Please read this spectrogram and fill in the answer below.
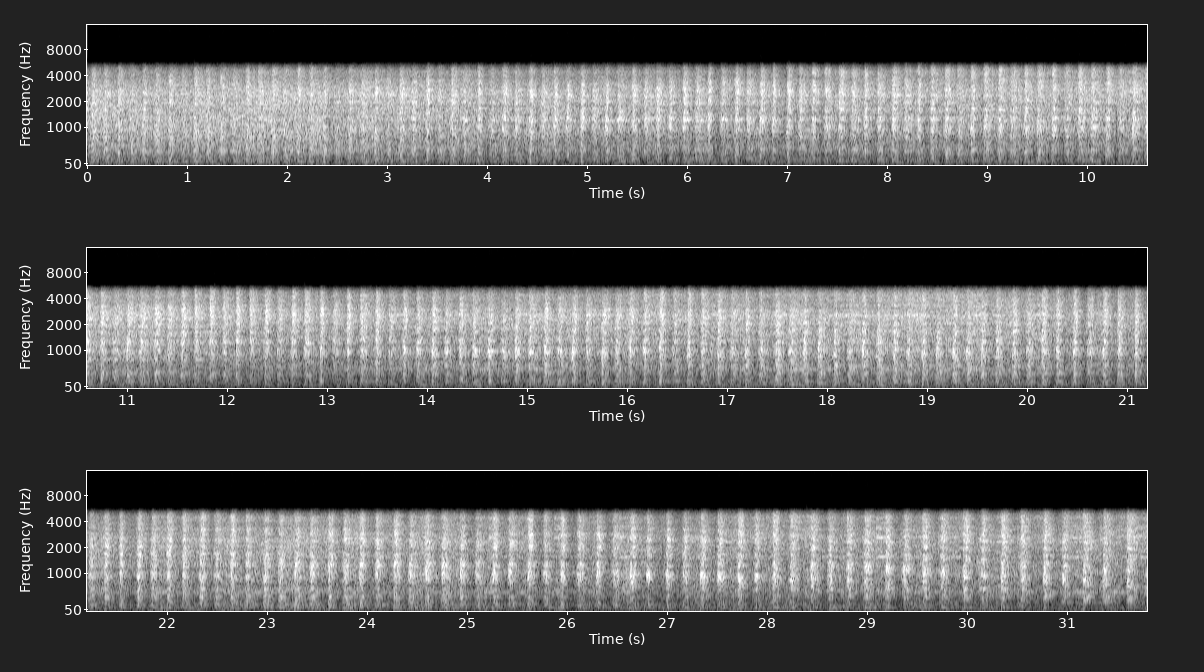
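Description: Narrow-gauge steam locomotive approaching under power, its exhaust chuffing in a rapid, even beat that grows more distinct near the end.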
